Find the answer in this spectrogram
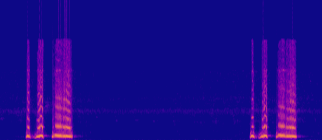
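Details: Newly captured spotted dove giving its coo to stimulate fresh captives: two phrases separated by about four seconds of silence, each a rapid double hoot followed by one longer low coo.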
